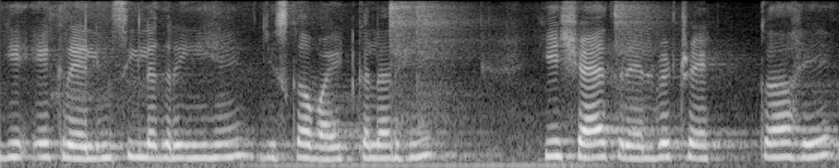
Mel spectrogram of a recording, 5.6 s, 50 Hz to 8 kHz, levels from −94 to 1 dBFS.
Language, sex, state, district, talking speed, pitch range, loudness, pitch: Hindi, female, Madhya Pradesh, Bhopal, 180 wpm, 230-245 Hz, -16 LUFS, 235 Hz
